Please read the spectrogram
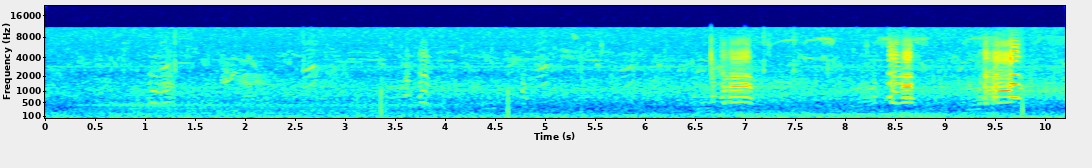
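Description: Geese honking: faint calls in the first few seconds, then three loud honks in the last three seconds.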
